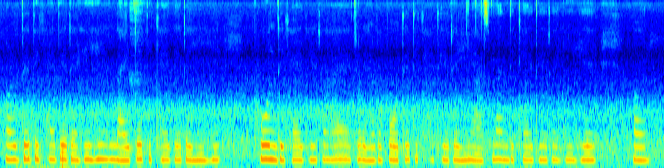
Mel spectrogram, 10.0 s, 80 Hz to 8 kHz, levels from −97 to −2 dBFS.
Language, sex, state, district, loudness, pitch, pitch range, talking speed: Hindi, female, Goa, North and South Goa, -33 LUFS, 235 Hz, 230-240 Hz, 170 wpm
